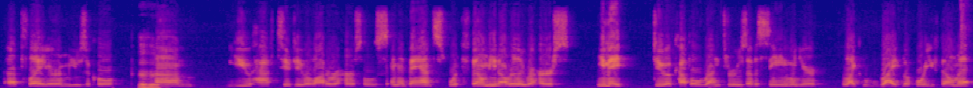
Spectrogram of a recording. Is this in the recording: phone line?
yes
